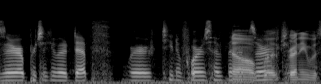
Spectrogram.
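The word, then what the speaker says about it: ctenophore: not know what a tina four is you might also not know that it is spelled with a silent c i did not know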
